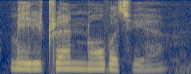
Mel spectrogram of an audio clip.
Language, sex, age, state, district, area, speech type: Hindi, female, 18-30, Madhya Pradesh, Hoshangabad, urban, spontaneous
